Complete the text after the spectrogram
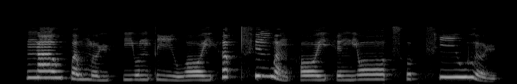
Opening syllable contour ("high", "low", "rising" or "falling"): high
